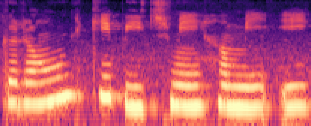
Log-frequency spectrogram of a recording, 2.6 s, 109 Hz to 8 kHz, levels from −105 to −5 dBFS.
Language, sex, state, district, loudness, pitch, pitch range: Hindi, female, Punjab, Fazilka, -11 LUFS, 225 Hz, 215-250 Hz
